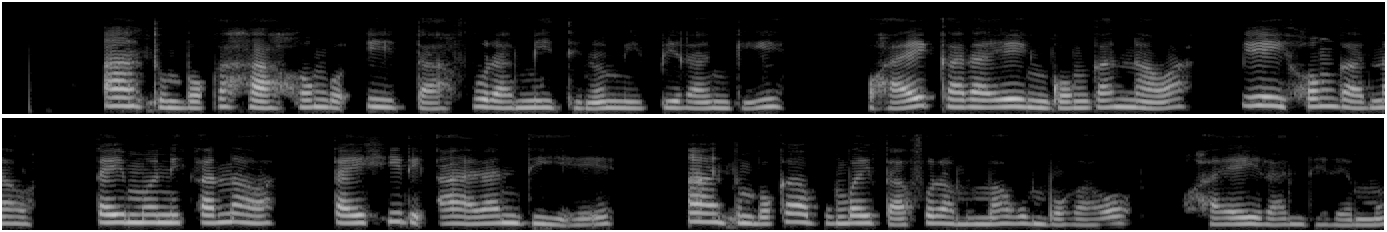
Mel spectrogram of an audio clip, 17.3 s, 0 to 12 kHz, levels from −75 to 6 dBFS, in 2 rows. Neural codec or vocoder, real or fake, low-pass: none; real; 7.2 kHz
